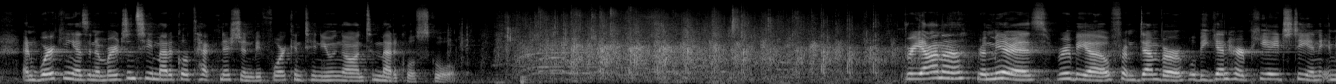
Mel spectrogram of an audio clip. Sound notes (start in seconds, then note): 4.9 audience applauding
